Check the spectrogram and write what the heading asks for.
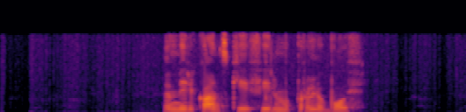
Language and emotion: Russian, neutral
